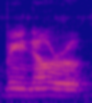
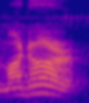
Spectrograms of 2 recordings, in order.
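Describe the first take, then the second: First: The name is said in full as Minoru. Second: The name is shortened and said as Manur. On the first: This is the name's proper form. The speaker calls it right. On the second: This is how people who cannot pronounce it say it. The speaker calls it wrong.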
